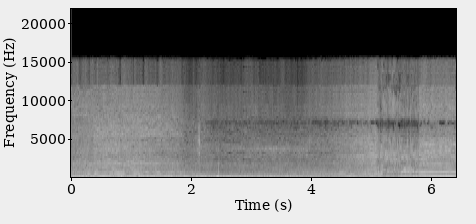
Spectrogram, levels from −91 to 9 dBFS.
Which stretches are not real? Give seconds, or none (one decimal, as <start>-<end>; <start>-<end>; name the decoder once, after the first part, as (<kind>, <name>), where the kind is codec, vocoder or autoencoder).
5.1-5.8 (vocoder, BigVGAN v2)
